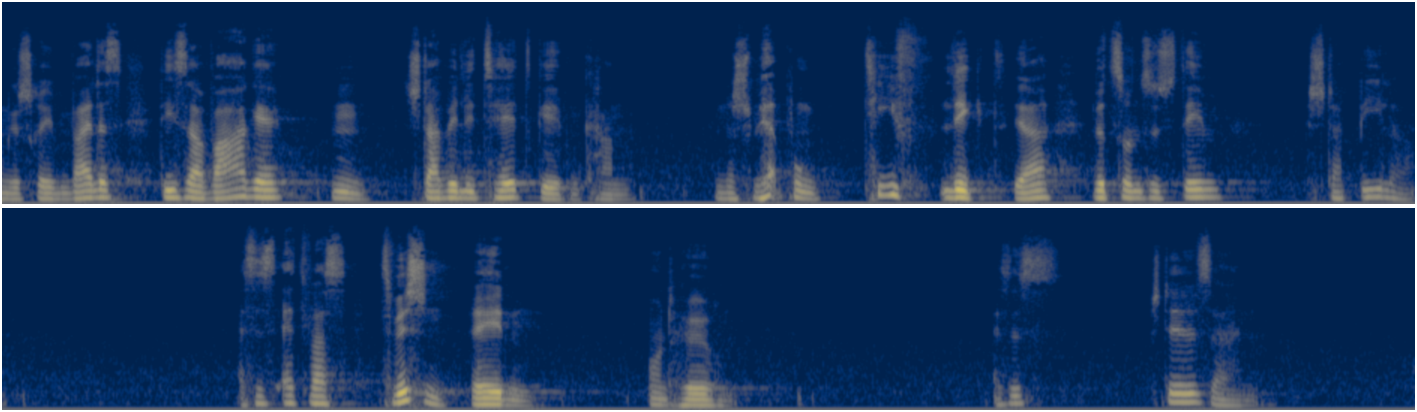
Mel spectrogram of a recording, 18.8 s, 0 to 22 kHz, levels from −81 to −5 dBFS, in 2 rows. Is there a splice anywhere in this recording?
no; 0 cuts

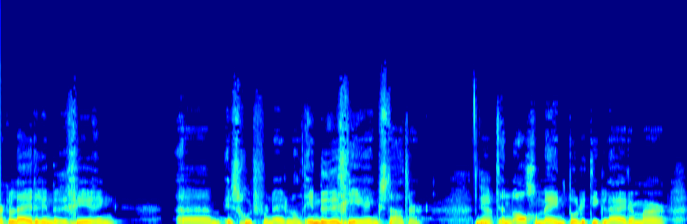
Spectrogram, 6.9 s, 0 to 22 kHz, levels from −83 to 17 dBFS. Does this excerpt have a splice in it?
no; 0 cuts

